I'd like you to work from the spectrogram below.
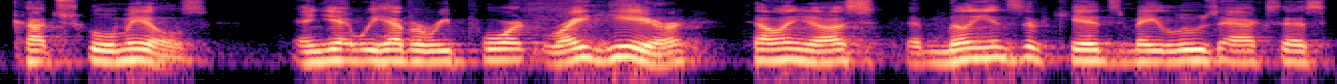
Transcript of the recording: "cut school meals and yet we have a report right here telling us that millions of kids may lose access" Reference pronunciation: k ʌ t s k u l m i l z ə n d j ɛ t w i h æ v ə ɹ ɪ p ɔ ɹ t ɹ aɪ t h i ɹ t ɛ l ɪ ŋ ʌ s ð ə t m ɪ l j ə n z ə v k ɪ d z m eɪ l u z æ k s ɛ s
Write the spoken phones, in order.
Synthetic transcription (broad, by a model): k ʌ t s k u l m i l z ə n j ɛ t w i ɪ v ə ɹ ɪ p ɔ ɹ t ɹ aɪ t h i ɹ t ɛ l ɪ ŋ ʌ s ð ə t m ɪ l j ə n z ə v k ɪ d z m eɪ l u z æ k s ɛ s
